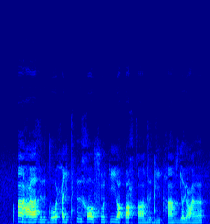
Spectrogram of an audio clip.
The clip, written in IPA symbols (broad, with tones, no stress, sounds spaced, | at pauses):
p ã˥˨ ʕ a˧˥ z ɨ˩˧˩ d o˧˥ ħ i˧˥ tʰ ɨ˥˨ x ɔ˥˨ sʷ ə̃˥˨ k i˥˨ u̯ qʷ e˥˨ x tˤ ã˧˥ d ɨ˥˨ d i˩˥ pʰ ã˧˥ v ʎ ə˧˥ y̯ ʕ ə̃˧˥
